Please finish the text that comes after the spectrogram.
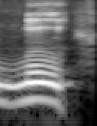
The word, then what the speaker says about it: knee: always in your mind if a world begin with K in your world silent if for example we have knee so we cannot pronounce it we do not pronounce it we cannot say kini foreign foreign while our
